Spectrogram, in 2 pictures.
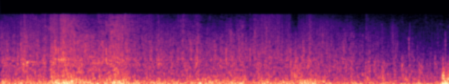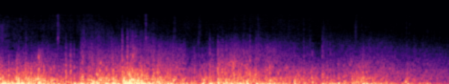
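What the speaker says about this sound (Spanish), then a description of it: "Ataque de artillería en campo." An artillery strike in the battle-royale shooter Apex Legends, heard as a sustained barrage of heavy, rumbling booms that swells sharply midway and then trails off, loud and close, with no talk over it.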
